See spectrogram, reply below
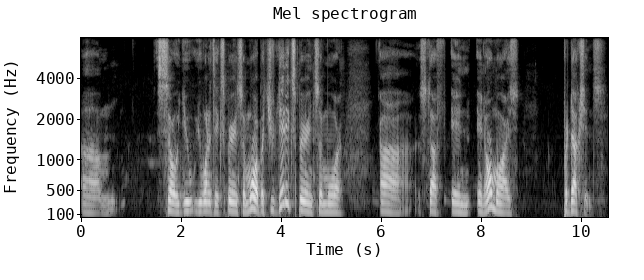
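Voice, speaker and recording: A man hosting a relaxed interview show, his voice sitting a little high. He backs his guest up often and builds his questions slowly, circling before he lands on them. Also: vocal fry. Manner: affirming, asks long wandering questions. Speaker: talk show host. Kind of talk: casual interview chat.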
